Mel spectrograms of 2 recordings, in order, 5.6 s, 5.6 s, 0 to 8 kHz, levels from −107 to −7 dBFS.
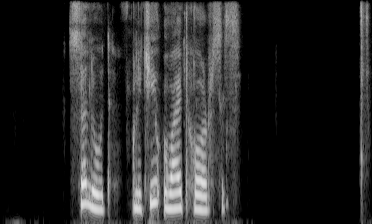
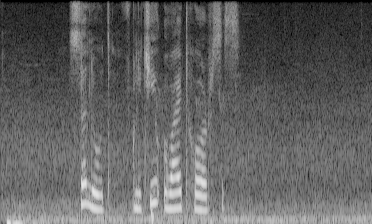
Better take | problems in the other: second | noise reduction (neural mask model Resemble Enhance denoiser)

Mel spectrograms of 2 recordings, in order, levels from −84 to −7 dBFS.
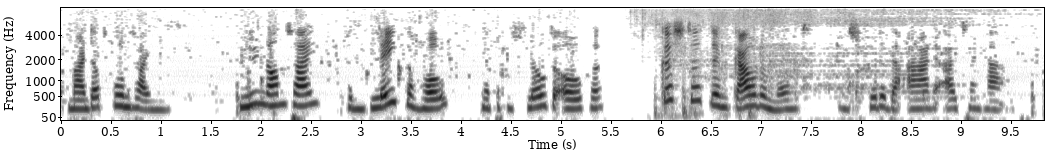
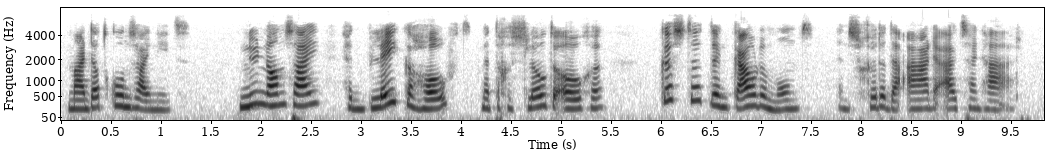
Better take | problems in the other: second | noise reduction (classical method spectral subtraction)

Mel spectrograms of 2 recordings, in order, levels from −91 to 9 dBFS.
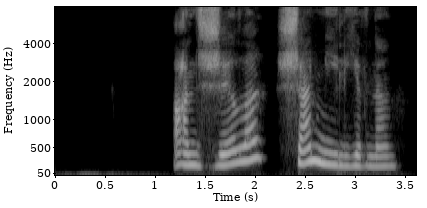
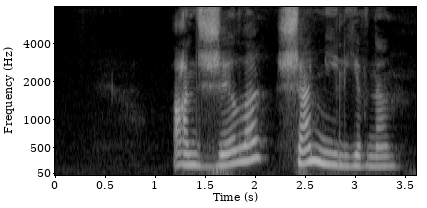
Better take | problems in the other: second | noise reduction (neural mask model Resemble Enhance denoiser)

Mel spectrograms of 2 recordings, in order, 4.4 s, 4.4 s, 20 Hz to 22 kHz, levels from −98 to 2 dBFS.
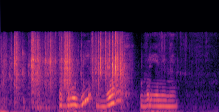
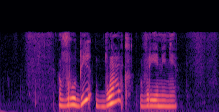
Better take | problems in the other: second | background sound (Tools); 1 dB above the speech // room echo; dies away in 0.1 s

